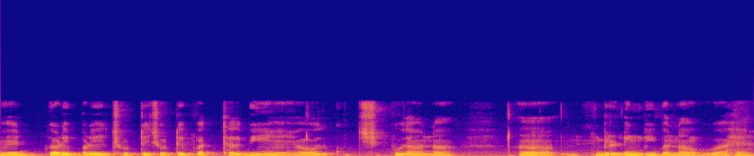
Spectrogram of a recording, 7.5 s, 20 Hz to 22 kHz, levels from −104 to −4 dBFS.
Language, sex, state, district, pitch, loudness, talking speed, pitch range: Hindi, male, Uttar Pradesh, Jalaun, 135 Hz, -19 LUFS, 110 wpm, 130-140 Hz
